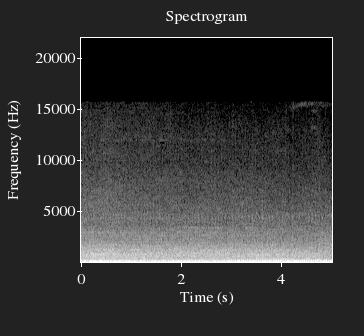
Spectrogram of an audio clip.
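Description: TVS Apache RR 310's single-cylinder engine running steadily at low speed as the motorcycle rolls slowly to a stop, a continuous low rumble with street traffic around it.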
